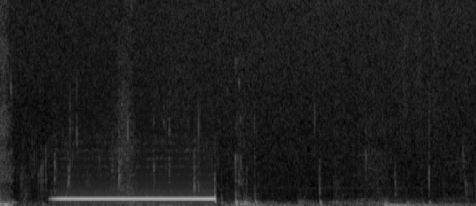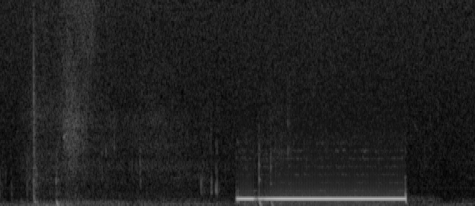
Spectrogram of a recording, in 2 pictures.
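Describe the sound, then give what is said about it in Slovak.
Telephone line tones sound while calling the fortune teller Elza: two long, steady, mid-pitched ringing tones, each a little over a second, separated by a few seconds of quiet line noise. “Takže voláme vešticu Elzu.”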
